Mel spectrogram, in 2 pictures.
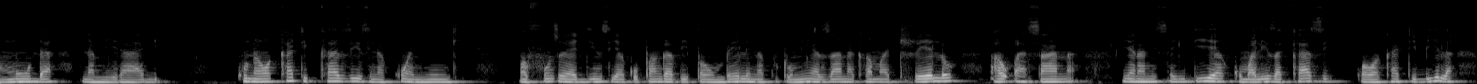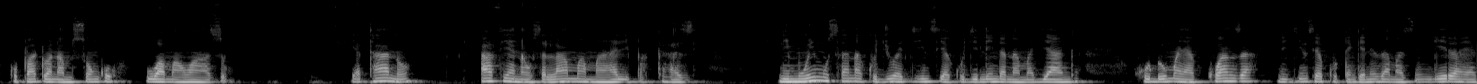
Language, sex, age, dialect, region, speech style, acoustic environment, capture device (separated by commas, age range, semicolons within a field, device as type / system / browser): Swahili, male, 18-24, Kenya - Mombasa, Kenya, relaxed, silence, mobile / Linux / Chrome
